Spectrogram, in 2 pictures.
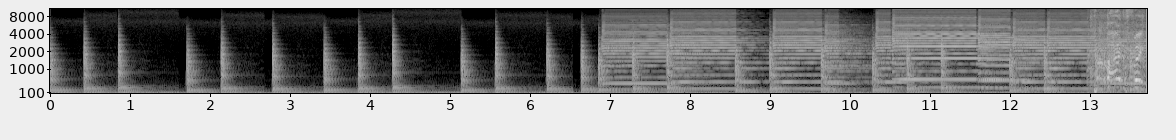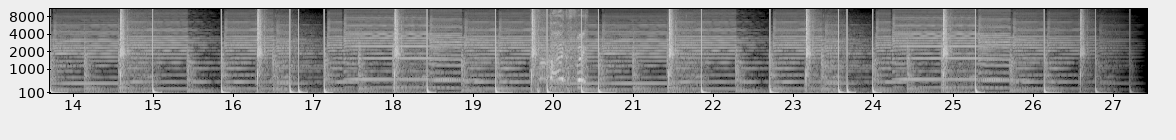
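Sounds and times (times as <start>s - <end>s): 
jazzy music: 12.9s - 27.3s.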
